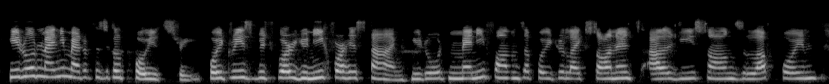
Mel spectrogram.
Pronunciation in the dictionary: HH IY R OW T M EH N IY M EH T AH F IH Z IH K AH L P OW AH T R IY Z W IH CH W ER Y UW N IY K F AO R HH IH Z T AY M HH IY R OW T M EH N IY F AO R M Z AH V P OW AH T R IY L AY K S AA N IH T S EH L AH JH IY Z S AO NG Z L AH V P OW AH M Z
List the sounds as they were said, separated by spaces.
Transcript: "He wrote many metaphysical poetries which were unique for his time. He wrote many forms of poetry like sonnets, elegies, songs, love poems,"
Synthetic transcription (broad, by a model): HH IY R OW T M EH N IY M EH T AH F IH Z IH K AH L P OW AH T R IY Z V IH CH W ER Y UW N IY K F AO R HH IH Z T AY M HH IY R OW T M EH N IY F AO R M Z AH V P OW AH T R IY L AY K S AA N IH T S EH L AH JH IY S AO NG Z L AH V P OW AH M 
